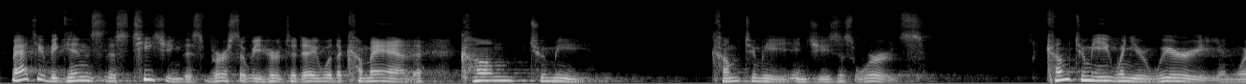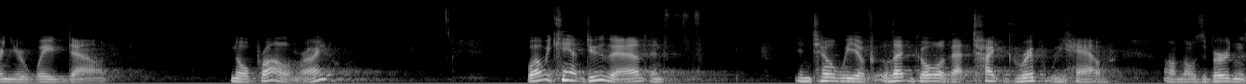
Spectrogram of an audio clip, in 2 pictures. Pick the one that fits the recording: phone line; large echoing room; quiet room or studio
large echoing room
